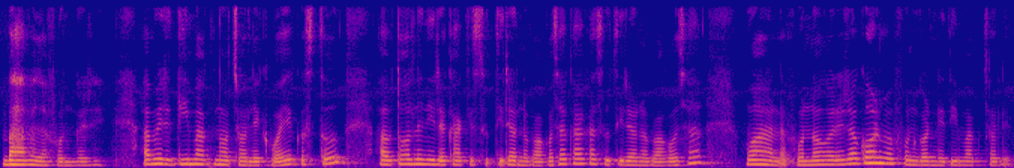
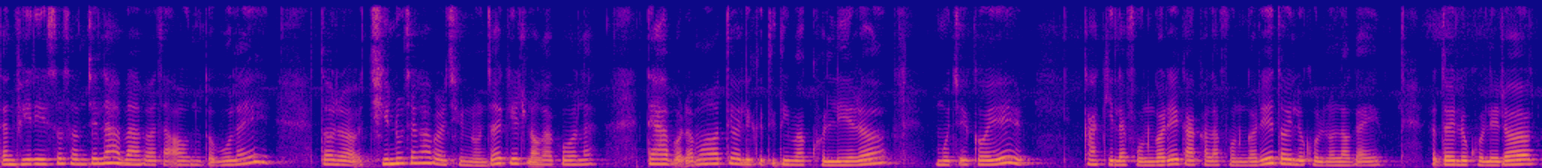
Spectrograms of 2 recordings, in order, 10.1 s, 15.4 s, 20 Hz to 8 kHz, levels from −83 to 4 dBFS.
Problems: none marked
